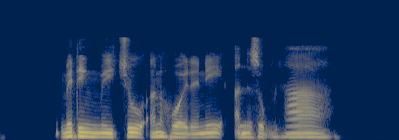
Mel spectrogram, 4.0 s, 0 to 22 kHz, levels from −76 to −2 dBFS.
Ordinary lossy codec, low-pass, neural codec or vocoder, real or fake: MP3, 48 kbps; 7.2 kHz; codec, 16 kHz, 1 kbps, X-Codec, HuBERT features, trained on balanced general audio; fake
